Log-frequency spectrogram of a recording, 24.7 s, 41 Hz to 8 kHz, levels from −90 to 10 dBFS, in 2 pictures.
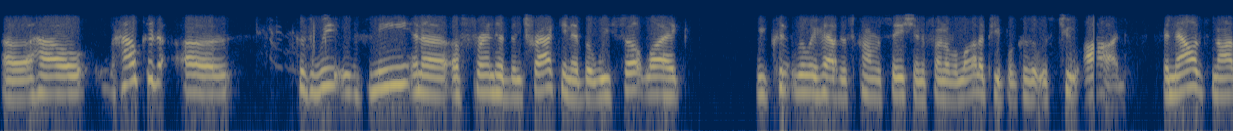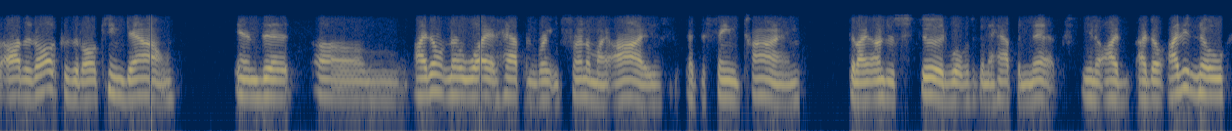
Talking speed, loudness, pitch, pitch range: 215 wpm, -26 LUFS, 170 Hz, 155-185 Hz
